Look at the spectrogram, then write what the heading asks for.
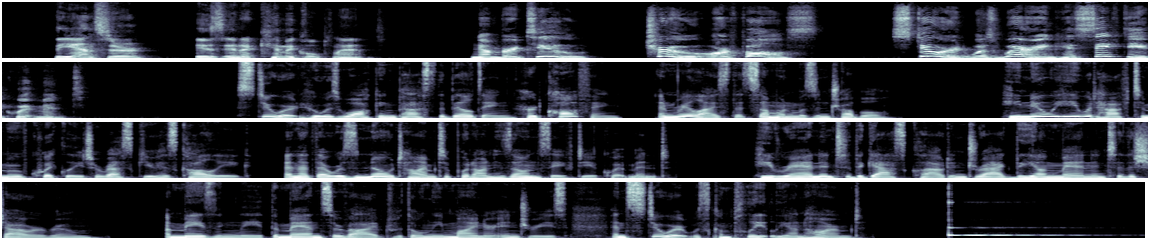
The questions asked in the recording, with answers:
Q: True or false? Stuart was wearing his safety equipment.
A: The answer is false.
